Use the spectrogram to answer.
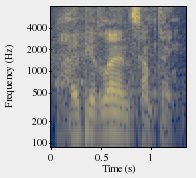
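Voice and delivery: low-pitched serious father; stern dad. Retold or imitated. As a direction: imitate a stern dad's low lecturing. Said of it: "this very serious, stern".

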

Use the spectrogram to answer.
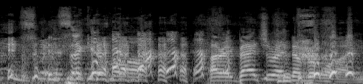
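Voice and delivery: laughing game show host; flirty teasing dating host. Acted. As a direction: tease the contestants while laughing.

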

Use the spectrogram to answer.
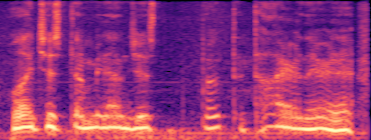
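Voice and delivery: high-pitched, stammering excuse; flustered stranded driver. Retold or imitated. Stranded driver explaining himself to the cops, high and hesitant. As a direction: play a caught-out motorist in a high voice.

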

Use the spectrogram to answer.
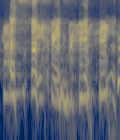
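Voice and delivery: laughing. Retold or imitated. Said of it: "Can I swear, by the way?".

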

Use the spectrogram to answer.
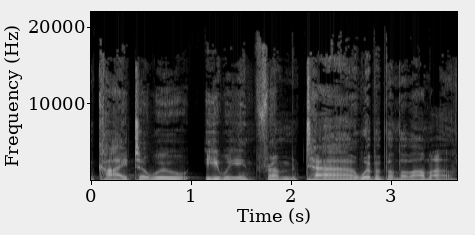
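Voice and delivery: slow, stumbling try at "Kai Tawu Iwi from Tawipapampama"; fumbled name. Real, not acted. Reading out a name he admits he can't pronounce, slow and unsure. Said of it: "can't pronounce the name".

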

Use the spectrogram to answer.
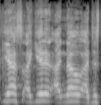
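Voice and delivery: ordinary talk

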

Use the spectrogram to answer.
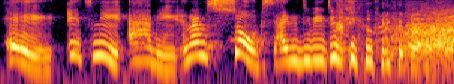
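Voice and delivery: playful high-pitched friend impression; Abby. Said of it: "I'd love your Abby impression".

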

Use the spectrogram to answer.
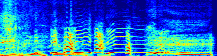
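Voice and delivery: high, breaking laugh mid-story; burst of laughter. Real, not acted. Host laughing while retelling story.

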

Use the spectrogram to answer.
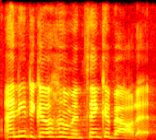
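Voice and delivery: high, quick mom impression; put-on high mom voice; mom's voice. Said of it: "She goes".

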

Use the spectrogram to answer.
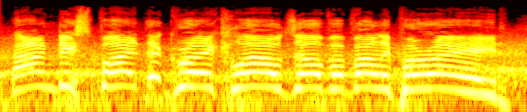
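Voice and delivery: mock-solemn commentator flourish; grand commentator speech. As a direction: lay it on like a stirring broadcast speech. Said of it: "Don't ruin my speech".

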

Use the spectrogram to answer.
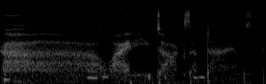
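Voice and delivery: slow, barely audible sighing whisper; self-reproaching whisper. Acted. Host catching herself rambling, self-reproaching whisper. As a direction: sigh and whisper it very slowly to yourself. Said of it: "you catch yourself and you're just like".

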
